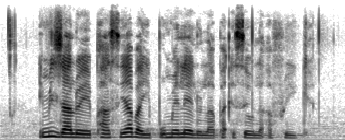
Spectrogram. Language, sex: South Ndebele, female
